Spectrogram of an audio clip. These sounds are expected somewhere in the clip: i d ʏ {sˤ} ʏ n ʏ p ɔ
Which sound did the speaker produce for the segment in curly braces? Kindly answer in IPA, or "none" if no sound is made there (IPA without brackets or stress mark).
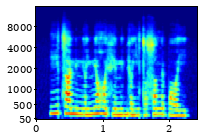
sˤ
